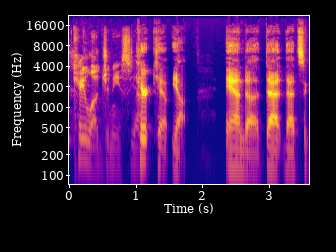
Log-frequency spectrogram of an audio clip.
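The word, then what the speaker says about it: Janisse: Kirla Janice, I think is how you say her last name. Kayla Janice, yeah.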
